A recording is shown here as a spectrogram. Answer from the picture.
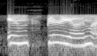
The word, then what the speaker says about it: Inspiron: And the Black Friday models seem to be the Dell Inspiron.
